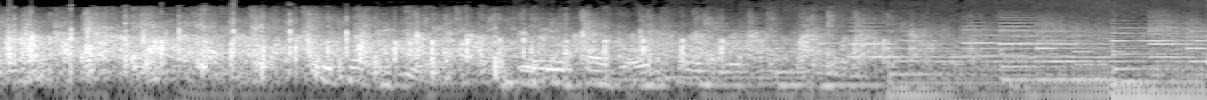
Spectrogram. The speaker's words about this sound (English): So maybe we can give a round of applause to all of our panelists.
